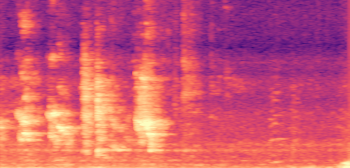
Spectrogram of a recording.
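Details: Baby squirrel about one month old, hand-reared and eager for food while being fed; four quick, faint, high chirping bursts within the first second and a half, then near quiet.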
